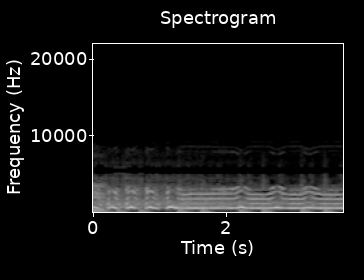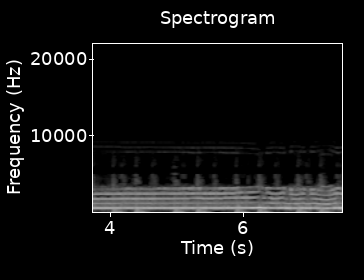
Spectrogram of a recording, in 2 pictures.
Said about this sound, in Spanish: Bombos, platillos, este grito ametralladora, cohetes.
